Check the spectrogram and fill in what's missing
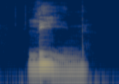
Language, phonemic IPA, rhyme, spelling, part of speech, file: Swedish, /liːn/, -iːn, lin, noun, Sv-lin.ogg
- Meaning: flax (plant)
